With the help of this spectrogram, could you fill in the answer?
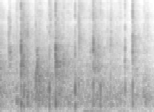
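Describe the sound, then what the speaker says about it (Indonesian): An audience claps at a gathering, giving a quiet, brief burst of rhythmic claps lasting under two seconds. "Tepuk tangan dulu dong"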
